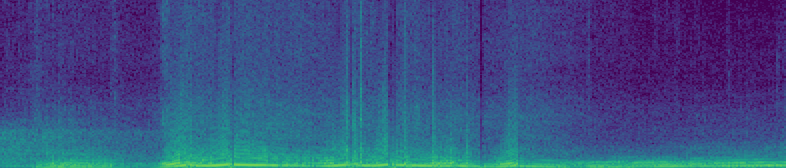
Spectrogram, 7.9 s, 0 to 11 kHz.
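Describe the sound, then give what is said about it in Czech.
An Audi R8 V10 Plus sports car accelerates hard on the German autobahn. Its loud V10 engine climbs and drops in pitch through several gear changes, then settles into a sustained high-revving drone. “Sice mě tady často seknou jen na 120, ale i tak nacházím řadu úseků, kdy výkon Audi R8 V10 Plus rozbalím do nesmyslu.”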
